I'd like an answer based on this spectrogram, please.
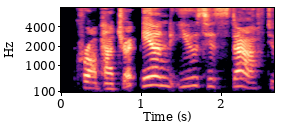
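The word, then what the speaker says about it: Croagh Patrick: Patrick stood on a hill, often said to be Craw Patrick. It's Croagh. I'm assuming that's how you pronounce it. Craw Patrick.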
